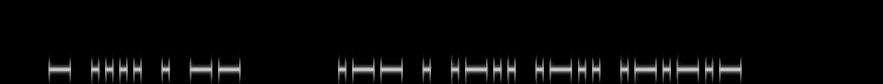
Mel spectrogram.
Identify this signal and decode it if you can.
Morse code, heard as a keyed tone, about 17 wpm, 700 Hz. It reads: THEM WELL.
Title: 2x Word-Spacing - Sentences from Top 300 Words - 17wpm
